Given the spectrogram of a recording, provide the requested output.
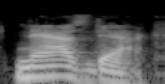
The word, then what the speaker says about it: NASDAQ: Today's big two stock markets are the New York Stock Exchange, NYSE, and the NASDAQ, which is pronounced NASDAQ.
